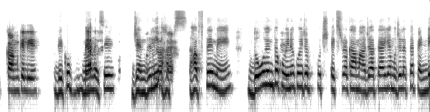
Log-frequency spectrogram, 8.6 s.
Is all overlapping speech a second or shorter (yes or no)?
yes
